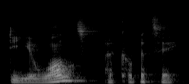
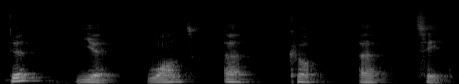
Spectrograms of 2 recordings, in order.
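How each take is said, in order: First: The sentence is said at normal speed. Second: The sentence is said slowly and carefully. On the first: "Now we're going to say it at normal speed" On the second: "let's just practice getting those schwa sounds in"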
